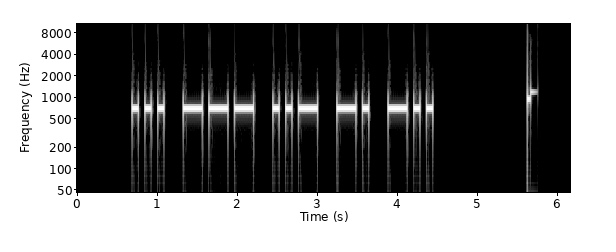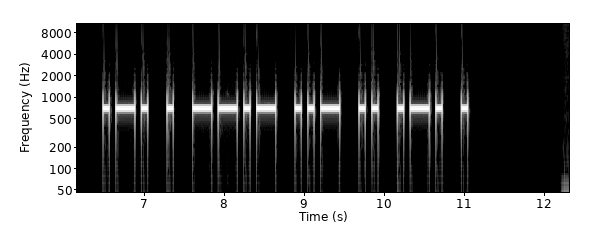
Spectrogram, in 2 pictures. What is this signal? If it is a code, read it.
Morse code, heard as a keyed tone, about 15 wpm, 700 Hz. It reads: SOUND REQUIRE
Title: Sentences from Top 900 Words - New Word Drill - 15wpm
